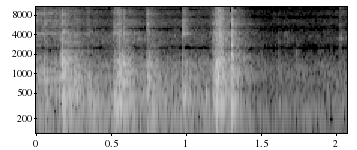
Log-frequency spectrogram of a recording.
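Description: Glass saucepan lid with a metal rim being set onto a stainless steel pot: about five light clinks and clicks in the first second and a half as it settles.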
